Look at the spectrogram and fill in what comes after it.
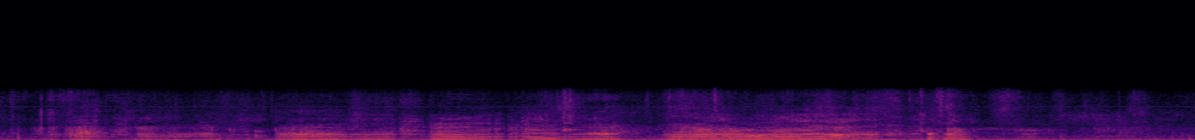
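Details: Mastiff mix playing with a foster dog indoors; rough, low growls and grumbling vocalisations rise and fall in uneven bursts throughout, with layered harmonic snarls, some human speech faintly in the background.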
